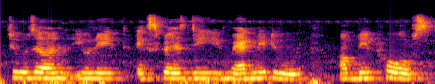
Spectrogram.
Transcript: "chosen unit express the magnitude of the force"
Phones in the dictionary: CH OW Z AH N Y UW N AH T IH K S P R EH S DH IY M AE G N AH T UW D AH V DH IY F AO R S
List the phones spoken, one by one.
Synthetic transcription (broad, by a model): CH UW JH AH N Y UW N AH T IH K S P R EH S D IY M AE G N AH T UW D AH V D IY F AO R S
